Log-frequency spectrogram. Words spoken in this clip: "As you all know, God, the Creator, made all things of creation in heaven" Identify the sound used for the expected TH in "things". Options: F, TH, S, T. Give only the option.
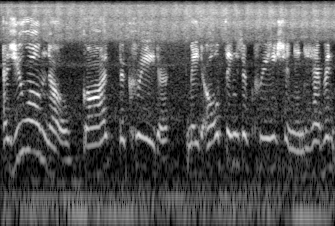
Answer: TH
